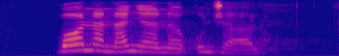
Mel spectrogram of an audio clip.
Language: South Ndebele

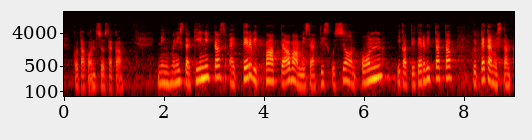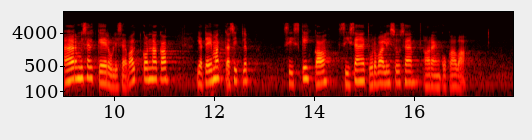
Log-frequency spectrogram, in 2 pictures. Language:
Estonian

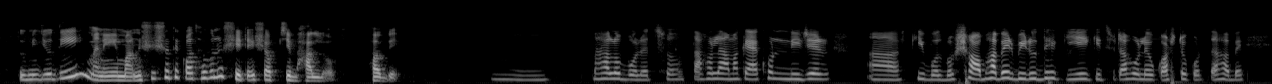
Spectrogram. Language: Bangla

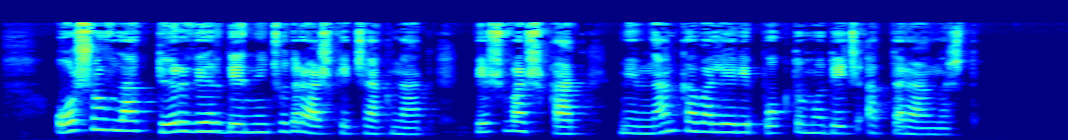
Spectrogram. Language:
Mari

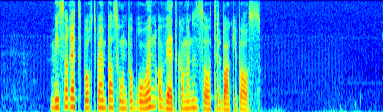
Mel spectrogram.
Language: Norwegian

